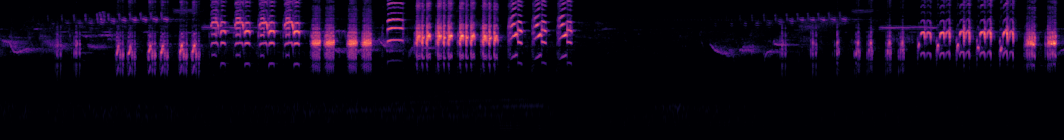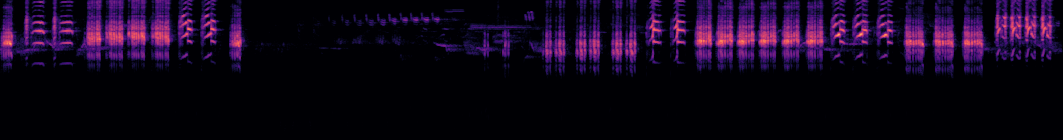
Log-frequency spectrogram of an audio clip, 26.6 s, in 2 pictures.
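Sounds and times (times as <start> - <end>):
great reed warbler croaking song: 0.0 - 7.6, 8.8 - 26.5.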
